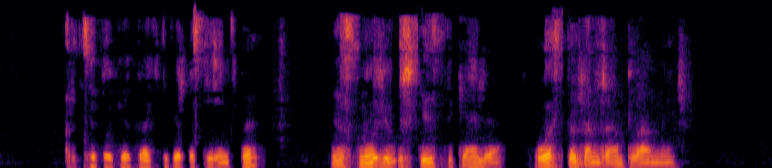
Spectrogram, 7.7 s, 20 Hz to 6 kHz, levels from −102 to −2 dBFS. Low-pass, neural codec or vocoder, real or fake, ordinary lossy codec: 5.4 kHz; none; real; AAC, 24 kbps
